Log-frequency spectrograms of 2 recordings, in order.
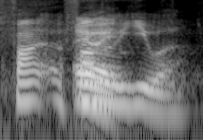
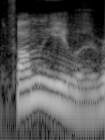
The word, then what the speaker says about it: Famuyiwa: I just said it wrong. It's Famuyiwa. Famuyiwa. Rick Famuyiwa.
